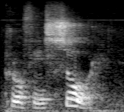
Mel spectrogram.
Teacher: cuando tenemos el acento prosódico sobre la última sílaba se llama una palabra aguda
